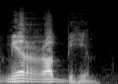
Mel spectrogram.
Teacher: Tulisannya Min rabbihim ada n-nya bacaannya Mir rabbihim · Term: idgham bila ghunah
